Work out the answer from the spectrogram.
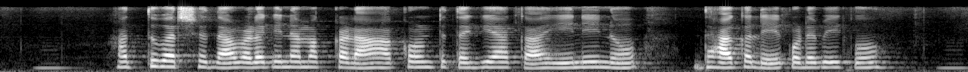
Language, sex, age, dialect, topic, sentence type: Kannada, female, 36-40, Central, banking, question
